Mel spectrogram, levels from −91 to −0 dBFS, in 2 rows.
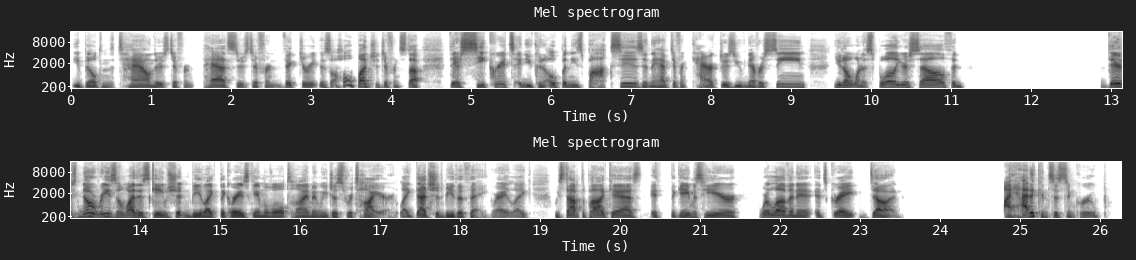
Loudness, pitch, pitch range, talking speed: -24 LUFS, 125 Hz, 110-140 Hz, 200 wpm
